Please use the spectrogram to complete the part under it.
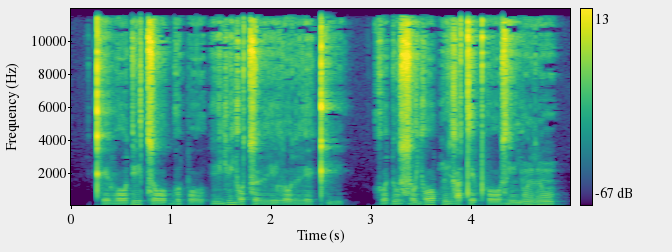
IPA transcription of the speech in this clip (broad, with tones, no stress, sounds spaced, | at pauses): kʰ e˨ β oː˨ ɗ i˦˨ t͡s oː˨ ɡʷ i˦ p o˨ | i˨ j i˦ j o˨ t͡s ʊ˨ r i˨ l o˨ r e˨ kʼ i˨ | k ʊ˨ ɗ u˨ z o˨ j oː˦ p ĩ˨ ɣ a˨ t e˨ pʰ oː˨ z ĩ˨ j ũ˦ r ũ˦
